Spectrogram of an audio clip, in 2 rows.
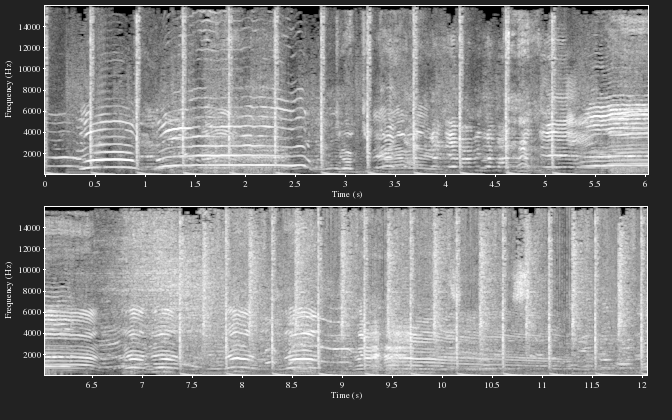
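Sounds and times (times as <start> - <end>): pounding kick drum: 0.0 - 6.0, 7.4 - 12.0
electronic dance music: 0.0 - 12.0
people cheering and shouting: 0.0 - 12.0.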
